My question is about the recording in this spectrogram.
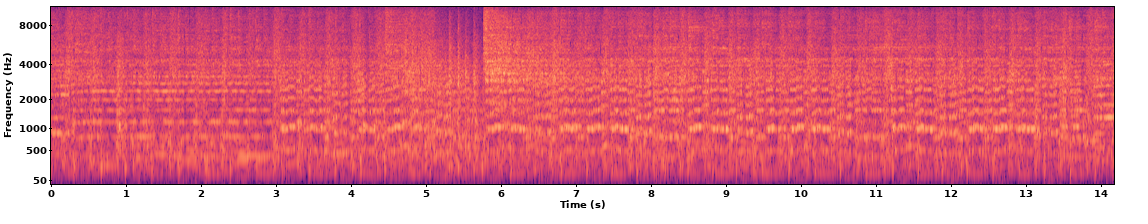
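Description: Casio electronic keyboard played live through PA speakers: a melody of held notes over a steady built-in drum accompaniment.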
